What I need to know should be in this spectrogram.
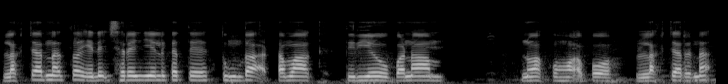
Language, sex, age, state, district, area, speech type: Santali, male, 45-60, Jharkhand, East Singhbhum, rural, spontaneous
